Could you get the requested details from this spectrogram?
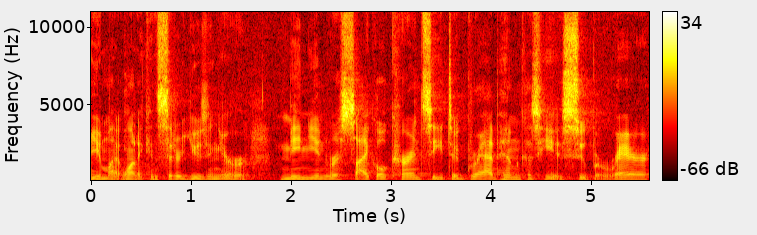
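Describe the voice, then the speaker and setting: The man talks at a medium pitch with fairly even intonation. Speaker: gaming YouTuber. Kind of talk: game tutorial commentary. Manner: fast; casual.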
